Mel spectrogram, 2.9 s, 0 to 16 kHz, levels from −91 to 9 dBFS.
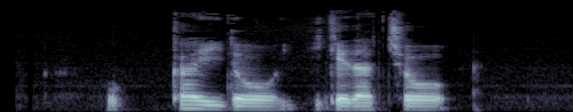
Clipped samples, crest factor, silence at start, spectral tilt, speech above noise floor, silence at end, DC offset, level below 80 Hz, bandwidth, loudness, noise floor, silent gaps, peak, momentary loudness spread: under 0.1%; 20 dB; 0.55 s; -5 dB/octave; 40 dB; 0.65 s; under 0.1%; -70 dBFS; 10.5 kHz; -20 LUFS; -58 dBFS; none; -2 dBFS; 18 LU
